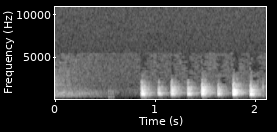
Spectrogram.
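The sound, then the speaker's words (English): A rapid, steady series of about nine firm, loud knocks by a roofer on the back door of a house, following a brief quiet stretch with faint background noise. “And about five minutes later, I heard”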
